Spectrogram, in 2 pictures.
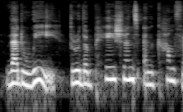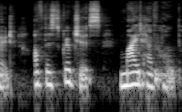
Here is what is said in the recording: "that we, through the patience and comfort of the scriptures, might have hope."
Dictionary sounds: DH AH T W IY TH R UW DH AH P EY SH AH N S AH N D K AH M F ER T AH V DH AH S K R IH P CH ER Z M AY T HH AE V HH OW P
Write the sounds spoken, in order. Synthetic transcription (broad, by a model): DH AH T W IY TH R UW DH AH P EY SH AH N S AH N K AH M F ER T AH V DH AH S K R IH P CH ER Z M AY T HH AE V HH OW P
